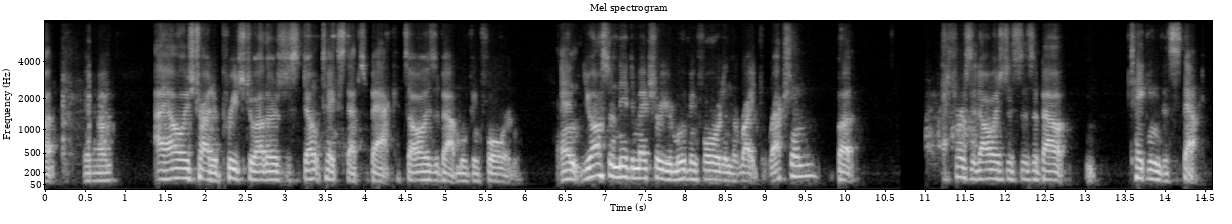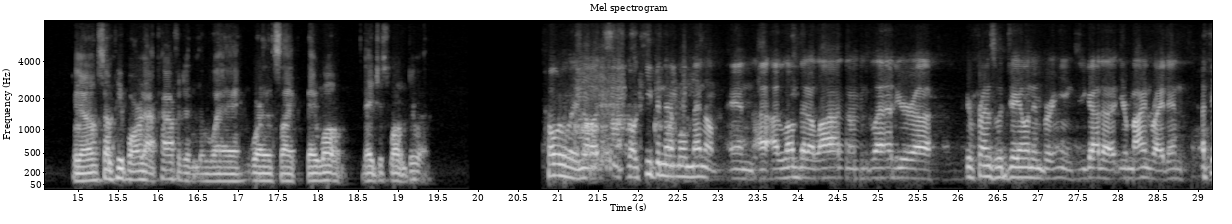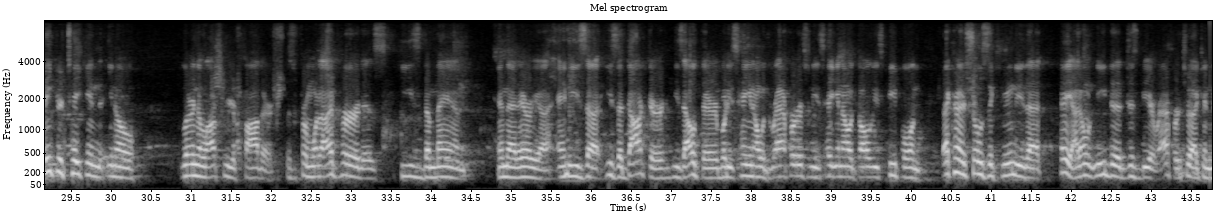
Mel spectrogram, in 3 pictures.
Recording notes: Currently in Budapest. Were able to get a skype interview. All the way in Martha's Vineyard.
